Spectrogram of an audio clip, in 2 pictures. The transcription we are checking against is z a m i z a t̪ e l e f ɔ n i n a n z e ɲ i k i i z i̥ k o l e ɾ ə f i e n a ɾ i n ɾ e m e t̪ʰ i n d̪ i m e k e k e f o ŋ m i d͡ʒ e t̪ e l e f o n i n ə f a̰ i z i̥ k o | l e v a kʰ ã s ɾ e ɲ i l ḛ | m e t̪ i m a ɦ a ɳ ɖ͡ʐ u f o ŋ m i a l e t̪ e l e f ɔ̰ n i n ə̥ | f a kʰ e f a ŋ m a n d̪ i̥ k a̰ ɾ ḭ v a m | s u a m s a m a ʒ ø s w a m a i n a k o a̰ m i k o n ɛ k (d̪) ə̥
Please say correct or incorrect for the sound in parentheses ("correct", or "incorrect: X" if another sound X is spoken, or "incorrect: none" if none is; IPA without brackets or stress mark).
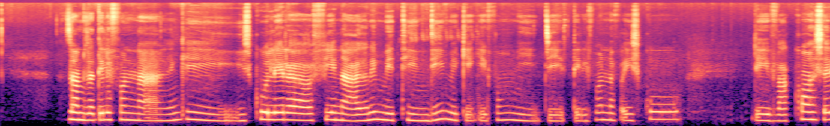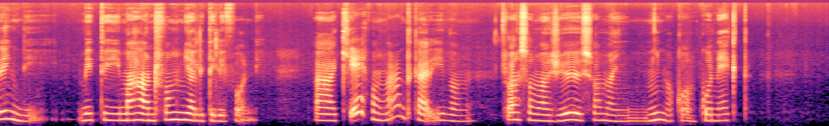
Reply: incorrect: t̪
